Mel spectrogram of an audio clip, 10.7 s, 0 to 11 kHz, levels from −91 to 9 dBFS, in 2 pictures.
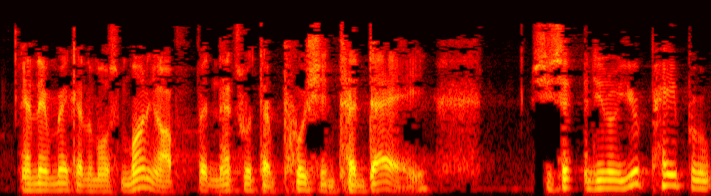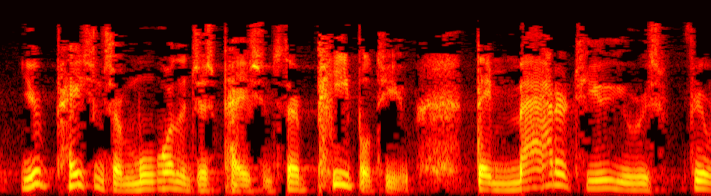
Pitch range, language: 105-145 Hz, English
